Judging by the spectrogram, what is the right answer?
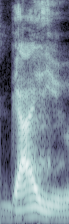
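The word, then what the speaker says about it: Giyu: We get to see the water Hashira, Genya, I think, no, that's Gayu is how we say his name.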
